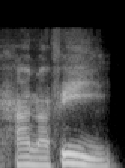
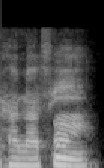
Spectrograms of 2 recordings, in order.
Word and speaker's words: Hanafi: Tapi ada tasdidnya ya, Hanafi. Bukan Hanafi. Hanafi ada tasdidnya.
